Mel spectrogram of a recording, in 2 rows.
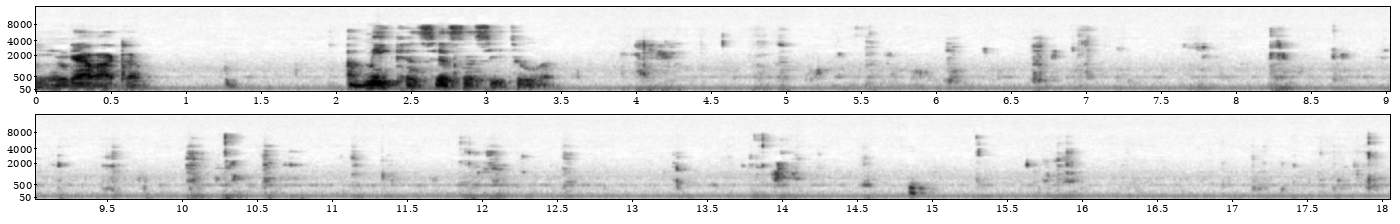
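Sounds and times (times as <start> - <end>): low steady hum: 0.0 - 18.0
person chewing: 3.6 - 18.0.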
